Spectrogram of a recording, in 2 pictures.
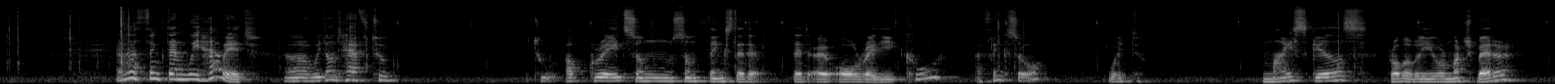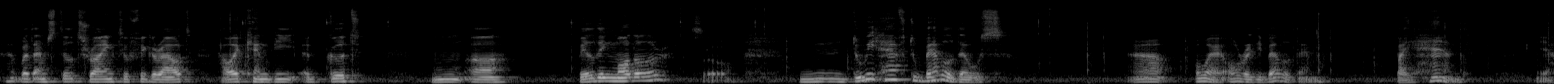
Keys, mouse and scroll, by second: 2.3 middle click, 3.1 shift+d, 3.5 click, 5.4 click, 6.9 shift+d, 7.3-8.5 drag, 10.5-11.9 drag, 12.9 shift+d, 13.8-15.0 drag, 15.6 middle click, 15.9-17.2 scroll down 1, 17.4 shift+d, 18.4 click, 20.8-21.9 drag, 22.6 right click, 22.9 middle click, 24.1 middle click, 25.5 right click, 25.9 Tab, 26.9-28.1 middle drag, 28.8 middle click.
